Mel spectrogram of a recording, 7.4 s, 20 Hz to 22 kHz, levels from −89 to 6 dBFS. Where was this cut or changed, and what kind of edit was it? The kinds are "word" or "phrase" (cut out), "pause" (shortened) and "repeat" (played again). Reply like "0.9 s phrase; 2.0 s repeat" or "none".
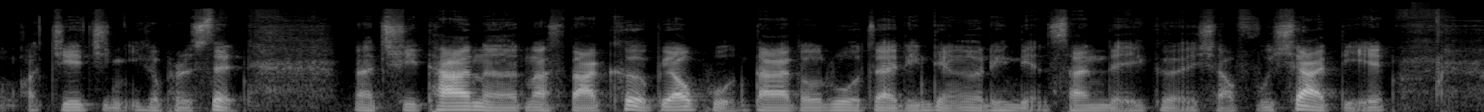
2.6 s phrase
